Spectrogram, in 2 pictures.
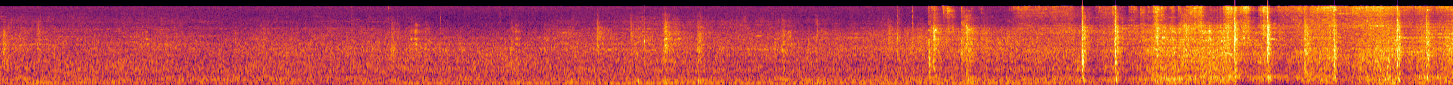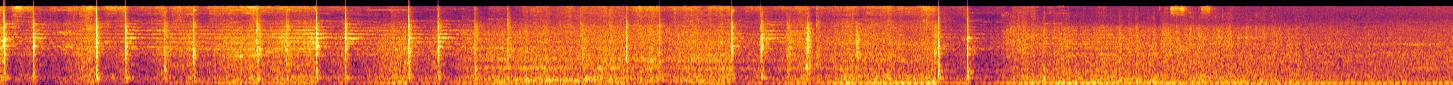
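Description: Diesel passenger train approaching with its engine running and growing louder, then passing close by with a rapid clickety-clack of wheels over the rail joints and a rush of rolling noise. The beats stop abruptly near the end and the engine hum carries on as the train pulls away.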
